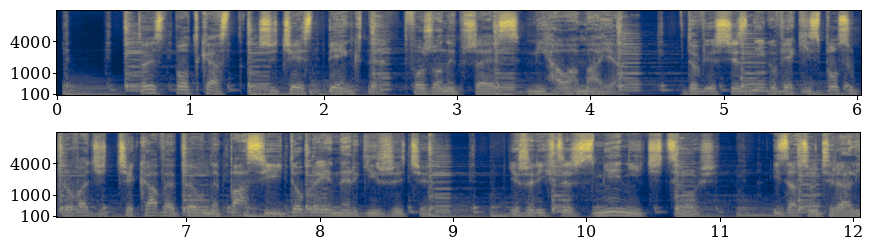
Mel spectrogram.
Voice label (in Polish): intro mlody zrelaksowany glos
